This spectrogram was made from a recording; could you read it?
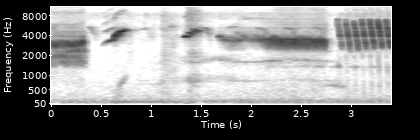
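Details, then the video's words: Kenari Nusantara canary, recorded as a master for teaching birds to sing: nasal buzzy notes, short rising slurs, a drawn-out wavering phrase, then a quick high trill, with a faint low hum underneath. "Suara Burung Gacoran Kenari Nusntara, untuk Masteran Belajar Bunyi"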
